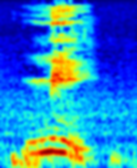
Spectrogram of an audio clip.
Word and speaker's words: knee: For example, K, which remains silent in the word knee.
